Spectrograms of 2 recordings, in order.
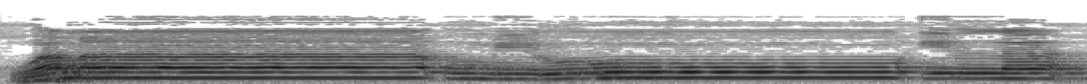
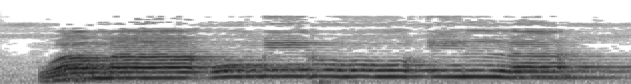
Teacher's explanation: Walakin huna qira'ah Abu Ja'far wa Ibnu Katsir al-qasr, dibaca hanya 2 harokat saja. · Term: qasrul munfasil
